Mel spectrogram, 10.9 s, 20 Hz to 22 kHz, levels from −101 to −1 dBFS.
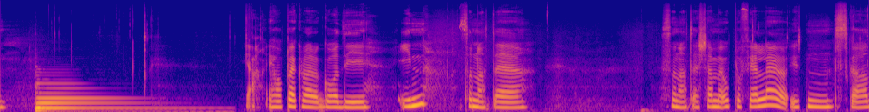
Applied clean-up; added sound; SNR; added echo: none; Bowed string instrument; -2 dB; none.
